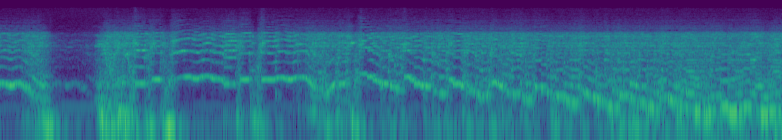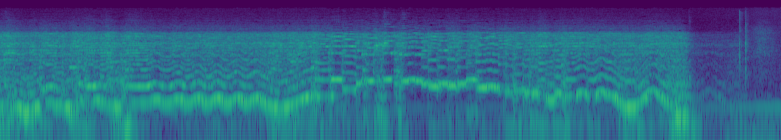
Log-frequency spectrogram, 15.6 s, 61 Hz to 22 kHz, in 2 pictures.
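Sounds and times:
loud electric guitar lead with chorus and echo: 0.0s - 15.1s.

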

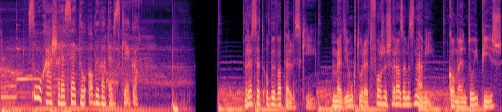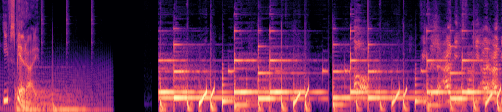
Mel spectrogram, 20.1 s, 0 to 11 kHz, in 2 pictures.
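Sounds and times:
speech: 0.7s - 2.9s, 4.9s - 11.0s, 13.2s - 13.4s
melodic phone ringtone of an incoming call: 13.2s - 20.0s.

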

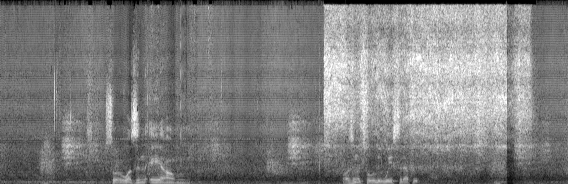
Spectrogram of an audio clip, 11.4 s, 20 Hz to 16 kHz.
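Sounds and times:
speech: 2.2s - 3.8s, 6.9s - 8.7s
spray bottle hissing, spraying a cleaner onto a couch: 6.4s - 10.7s.

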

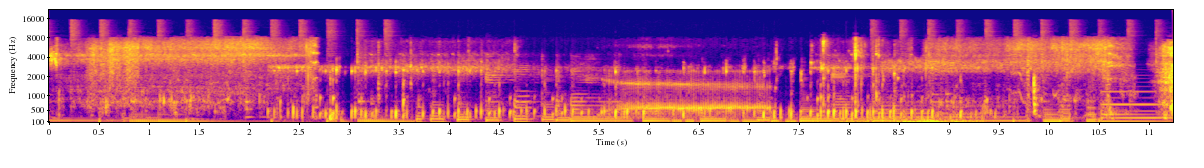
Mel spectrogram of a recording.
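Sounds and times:
concentrate sizzling on a hot nail while taking a dab: 0.2s - 4.5s, 8.3s - 10.8s
water bubbling and gurgling: 0.3s - 11.2s.

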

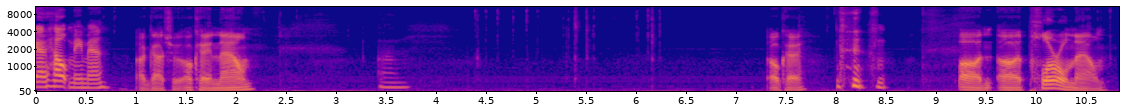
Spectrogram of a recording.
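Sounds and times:
speech: 0.0s - 2.3s, 3.4s - 3.8s, 7.4s - 8.6s, 9.2s - 10.8s
quiet room hum: 0.0s - 10.8s
computer keyboard typing clicks: 4.4s - 6.3s.

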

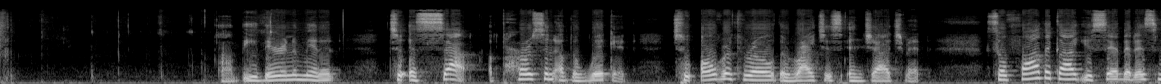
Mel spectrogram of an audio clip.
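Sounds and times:
book page turning with soft crisp paper crackles: 0.0s - 2.1s
low steady hum: 0.0s - 11.6s
speech: 2.2s - 9.3s, 9.9s - 11.6s.

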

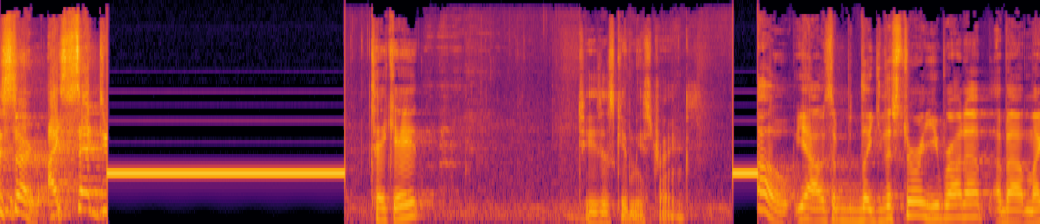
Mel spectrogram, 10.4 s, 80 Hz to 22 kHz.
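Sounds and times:
speech: 0.0s - 1.1s, 3.7s - 4.4s, 5.8s - 10.3s
phone long steady electronic beep: 1.1s - 3.5s.

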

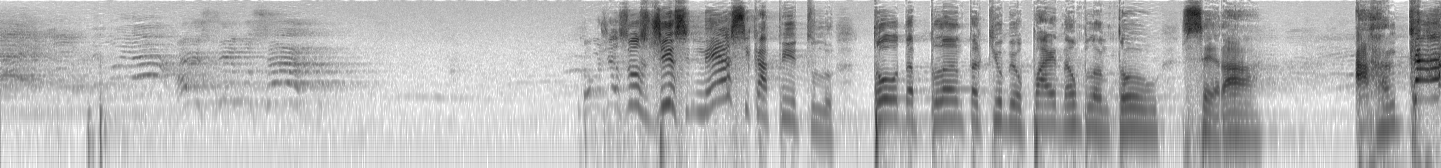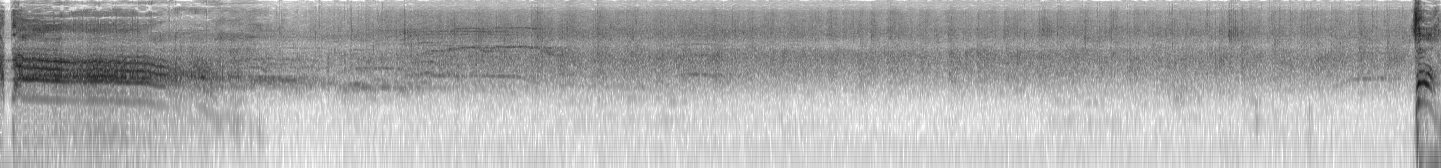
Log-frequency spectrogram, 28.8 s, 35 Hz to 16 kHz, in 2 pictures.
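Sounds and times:
speech: 6.0s - 12.7s, 13.6s - 14.5s
people shouting: 14.2s - 17.4s
church audience applauding: 16.9s - 28.8s.

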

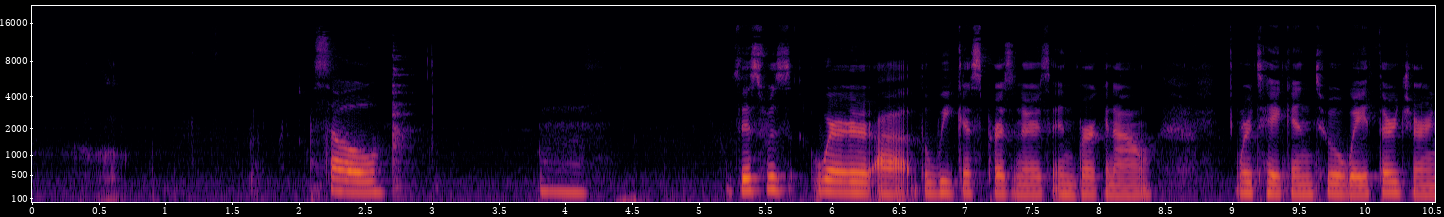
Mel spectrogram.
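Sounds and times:
person sipping coffee: 0.2s - 2.1s
speech: 2.2s - 2.8s, 5.3s - 10.5s
short satisfied voiced sigh: 3.8s - 4.4s.

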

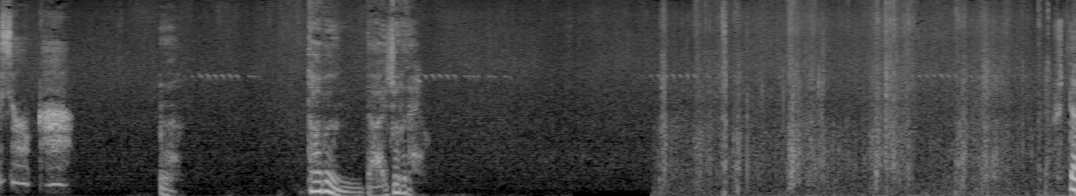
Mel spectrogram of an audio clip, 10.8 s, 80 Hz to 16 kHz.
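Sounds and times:
speech: 0.0s - 0.8s, 1.6s - 1.9s, 3.1s - 4.3s
two people's footsteps crunching over rustly ground: 6.5s - 10.7s.

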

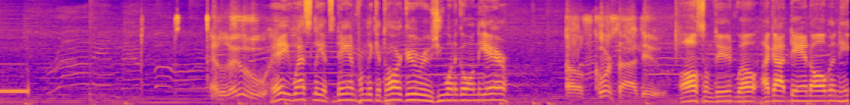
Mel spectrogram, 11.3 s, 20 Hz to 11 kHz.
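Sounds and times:
electronic telephone ringback tone on an outgoing rotary-dialed call: 0.0s - 0.4s
soft telephone line hiss: 0.0s - 0.4s
speech: 3.0s - 6.9s, 7.8s - 11.3s.

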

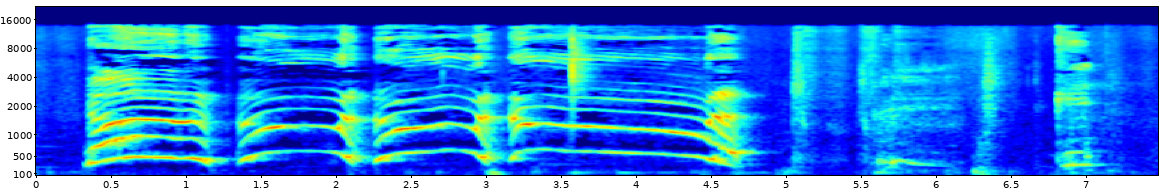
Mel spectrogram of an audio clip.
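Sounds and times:
voice imitating a whale call: 0.8s - 4.9s.

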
